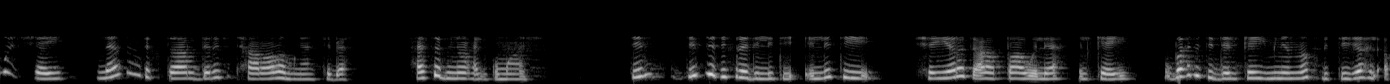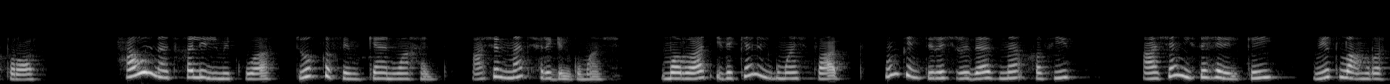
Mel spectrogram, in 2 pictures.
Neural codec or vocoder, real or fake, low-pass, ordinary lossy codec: none; real; 3.6 kHz; none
